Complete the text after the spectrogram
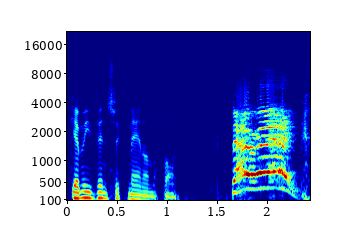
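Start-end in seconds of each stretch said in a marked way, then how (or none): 1.6-2.3 loud, high call across the office; shouting a name. Pretend. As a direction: yell for Barry to come. Mock shout for assistant.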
